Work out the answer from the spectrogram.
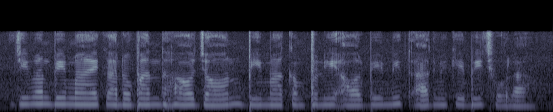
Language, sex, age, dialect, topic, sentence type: Bhojpuri, female, 41-45, Western, banking, statement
